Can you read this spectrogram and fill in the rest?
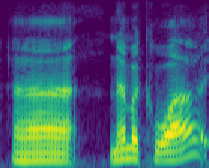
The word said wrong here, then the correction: Namakwa: is the favourite. Or Namakawa. How do we pronounce the favourite here, Warren? I always get this one wrong. – Namakwa, that's it.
